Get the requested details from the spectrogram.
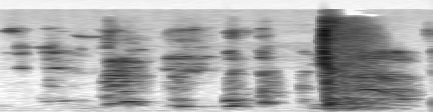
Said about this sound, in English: oh, the door slam. I heard it.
